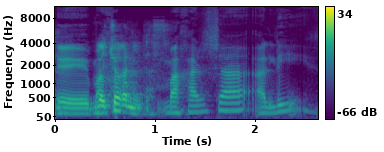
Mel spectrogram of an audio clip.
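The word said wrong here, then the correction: Mahershala Ali: Maharshala Ali. Maharshala. Me faltó, una sílaba.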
